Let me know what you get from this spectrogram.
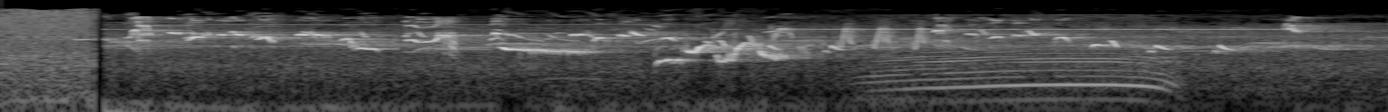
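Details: Cows on pasture: one clear, drawn-out moo late in the clip, gently rising then falling, preceded by dense, busy birdsong with chirps and trills throughout.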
